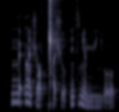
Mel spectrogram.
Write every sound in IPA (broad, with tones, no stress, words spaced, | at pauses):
nɛ˥ʔlã˨ʃɔ˨ ǁa̰˦ʃo̰˦ʔĩ˦s ʎã˩mʲe˨ʎo̰˦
